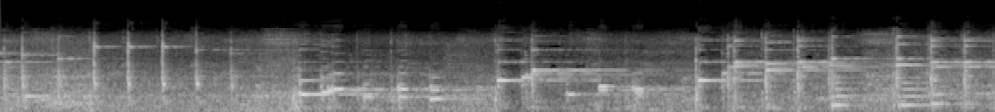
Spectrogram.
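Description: Piano music: a quick run of separate notes, with several sounding together as chords at times.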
